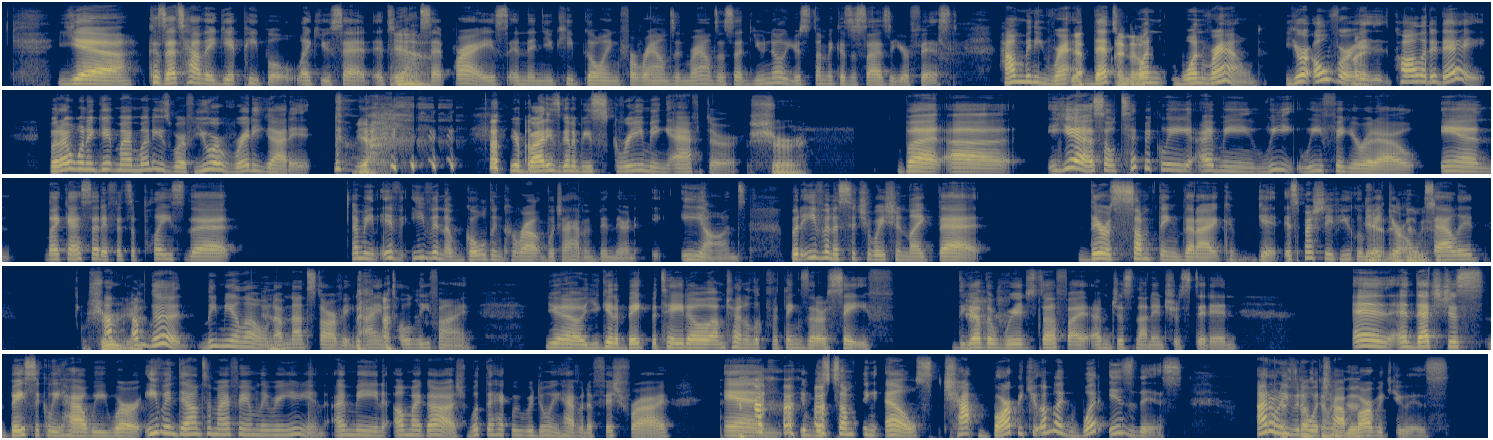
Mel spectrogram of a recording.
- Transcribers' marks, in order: other background noise; laughing while speaking: "Yeah"; chuckle; tapping; chuckle; laugh
- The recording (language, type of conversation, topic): English, unstructured, How can you keep a travel group from turning every meal into a debate about where to eat?
- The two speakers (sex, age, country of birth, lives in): female, 45-49, United States, United States; male, 55-59, United States, United States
